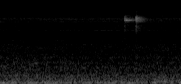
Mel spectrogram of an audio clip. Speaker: 我们听一下，是有一点异响，这种异响不是那什么异响，这是刺头的寻道的声音啊，可能虚惊一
